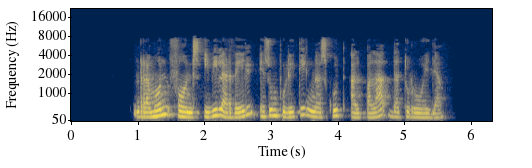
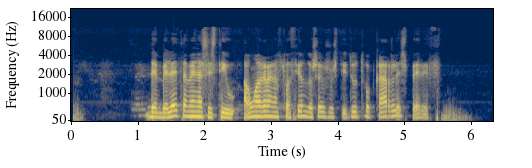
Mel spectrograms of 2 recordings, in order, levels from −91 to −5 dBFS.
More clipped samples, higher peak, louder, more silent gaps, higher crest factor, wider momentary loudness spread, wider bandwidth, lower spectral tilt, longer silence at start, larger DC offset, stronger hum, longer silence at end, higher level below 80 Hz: neither; about the same, -2 dBFS vs 0 dBFS; about the same, -17 LUFS vs -16 LUFS; neither; about the same, 16 dB vs 18 dB; second, 10 LU vs 14 LU; second, 7.8 kHz vs 11.5 kHz; about the same, -6 dB/octave vs -6 dB/octave; first, 0.95 s vs 0.05 s; neither; neither; first, 0.75 s vs 0.5 s; second, -56 dBFS vs -48 dBFS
